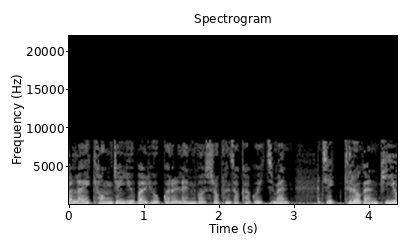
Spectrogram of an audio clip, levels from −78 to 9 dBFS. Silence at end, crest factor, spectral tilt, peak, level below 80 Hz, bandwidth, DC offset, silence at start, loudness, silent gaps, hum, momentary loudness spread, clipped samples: 0 s; 16 dB; -6.5 dB/octave; 0 dBFS; -30 dBFS; 8.8 kHz; under 0.1%; 0 s; -17 LUFS; none; none; 7 LU; under 0.1%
